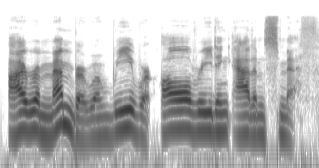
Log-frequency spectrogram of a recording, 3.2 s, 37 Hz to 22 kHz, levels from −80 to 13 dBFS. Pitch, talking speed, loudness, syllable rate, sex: 145 Hz, 170 wpm, -18 LUFS, 4.8 syllables/s, male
